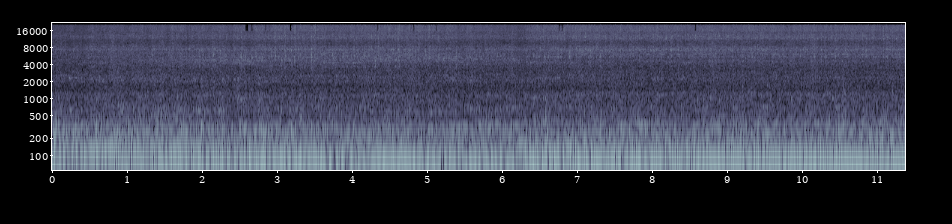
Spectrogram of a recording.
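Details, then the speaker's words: Twin-turbo Corvette Z06 V8 warmed up to temperature after fixing a melted fan connector and leaks: smooth, even idle under a hard-running cooling fan, no ticks, knocks or misses; no leaks, healthy. "We got this thing up to temp. Seems like everything's good. No leak."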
